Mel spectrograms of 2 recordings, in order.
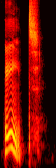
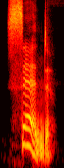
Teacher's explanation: eight has the more closed sound and said has the more open Sound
